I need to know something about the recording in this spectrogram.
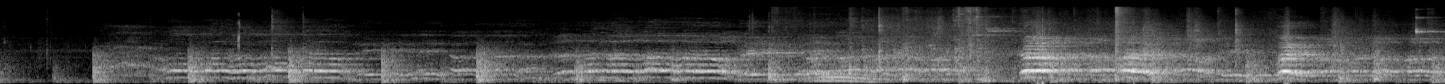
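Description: An elderly man sings loudly in a chanting voice.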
